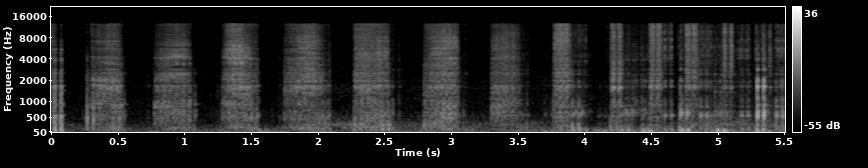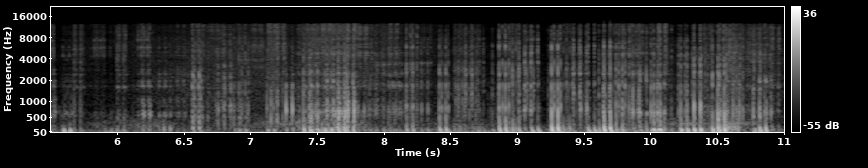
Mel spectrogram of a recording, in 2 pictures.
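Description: A hand twists and rubs the screw lid of a small round aluminum tin against its threads, making a steady series of separate, gritty rasping strokes. Then fingertips handle the lid, and the sound turns into denser, louder scratching, ticking and tapping with a low, hollow thump beneath it.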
